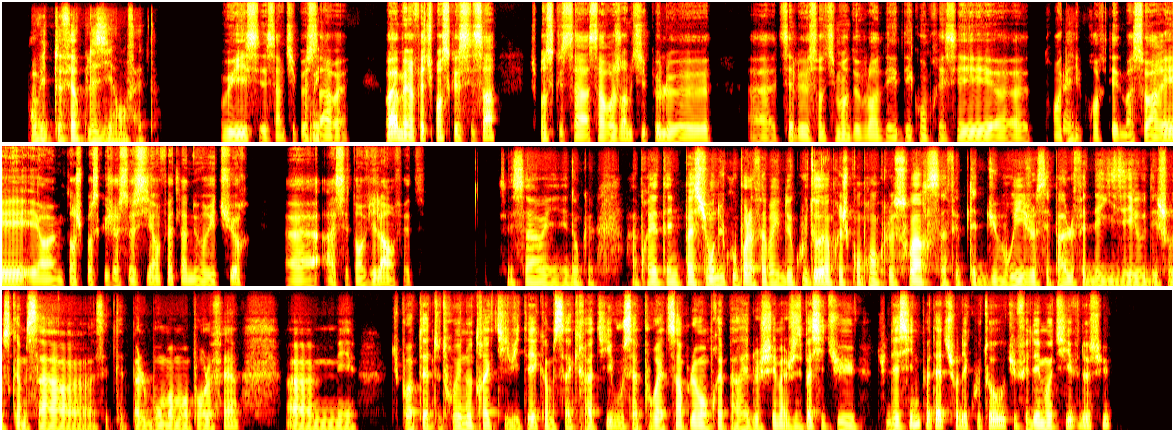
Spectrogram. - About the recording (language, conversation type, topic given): French, advice, Comment arrêter de manger tard le soir malgré ma volonté d’arrêter ?
- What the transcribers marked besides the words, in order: tapping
